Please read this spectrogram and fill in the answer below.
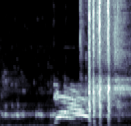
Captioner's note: sound of gunshots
